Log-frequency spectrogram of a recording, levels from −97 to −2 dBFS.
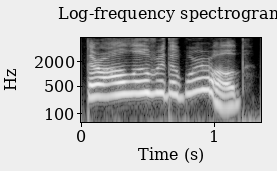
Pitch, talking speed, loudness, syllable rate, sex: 290 Hz, 220 wpm, -13 LUFS, 5.9 syllables/s, female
